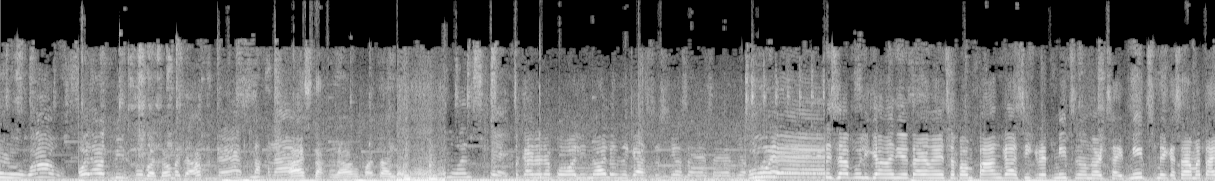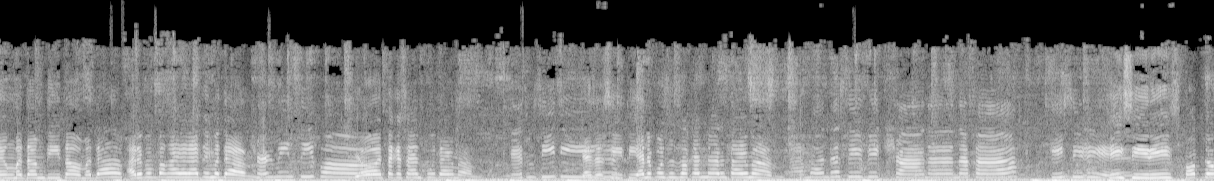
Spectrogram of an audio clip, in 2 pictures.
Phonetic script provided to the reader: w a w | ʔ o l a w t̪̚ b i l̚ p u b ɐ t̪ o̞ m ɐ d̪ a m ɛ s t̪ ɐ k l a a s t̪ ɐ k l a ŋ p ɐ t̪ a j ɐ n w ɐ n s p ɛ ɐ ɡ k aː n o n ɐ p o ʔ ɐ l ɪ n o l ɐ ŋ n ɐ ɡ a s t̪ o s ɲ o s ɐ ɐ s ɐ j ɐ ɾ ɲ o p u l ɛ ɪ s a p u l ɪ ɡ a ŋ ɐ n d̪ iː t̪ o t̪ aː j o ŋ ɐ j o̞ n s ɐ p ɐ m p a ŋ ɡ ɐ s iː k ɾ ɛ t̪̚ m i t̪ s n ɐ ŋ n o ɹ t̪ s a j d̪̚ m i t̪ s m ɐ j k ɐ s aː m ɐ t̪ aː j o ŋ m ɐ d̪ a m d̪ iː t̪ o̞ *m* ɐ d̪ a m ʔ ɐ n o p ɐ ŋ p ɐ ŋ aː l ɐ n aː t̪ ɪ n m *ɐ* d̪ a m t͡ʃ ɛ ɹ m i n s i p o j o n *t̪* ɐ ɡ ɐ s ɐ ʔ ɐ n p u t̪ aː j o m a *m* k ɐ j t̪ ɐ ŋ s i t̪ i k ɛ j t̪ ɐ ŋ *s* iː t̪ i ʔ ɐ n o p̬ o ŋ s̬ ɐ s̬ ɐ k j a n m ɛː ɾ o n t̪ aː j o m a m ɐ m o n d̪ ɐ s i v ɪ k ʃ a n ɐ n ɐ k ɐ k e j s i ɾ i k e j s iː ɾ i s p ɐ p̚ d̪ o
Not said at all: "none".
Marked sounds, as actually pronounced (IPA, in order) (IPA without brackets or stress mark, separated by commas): m, ɐ, t̪, m, s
